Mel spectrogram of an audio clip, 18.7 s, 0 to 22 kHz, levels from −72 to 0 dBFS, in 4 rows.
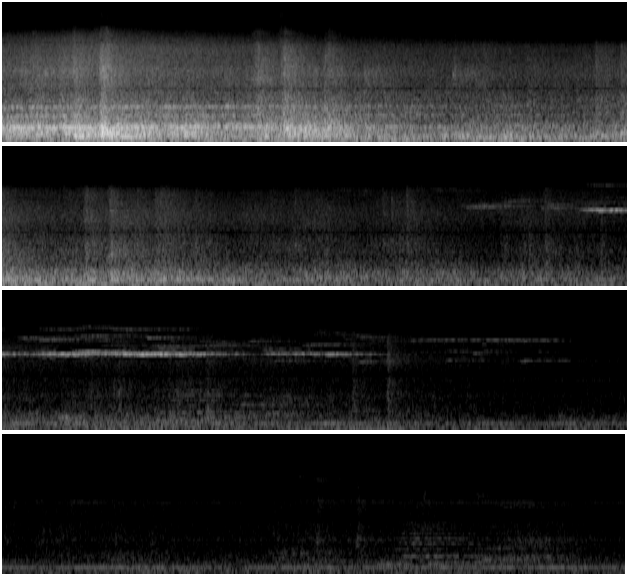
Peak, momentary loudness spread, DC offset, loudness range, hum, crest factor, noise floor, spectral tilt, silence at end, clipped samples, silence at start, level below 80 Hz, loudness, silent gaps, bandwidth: -6 dBFS; 23 LU; under 0.1%; 22 LU; none; 26 dB; -57 dBFS; -5.5 dB/octave; 1.35 s; under 0.1%; 0 s; -48 dBFS; -28 LUFS; none; 15.5 kHz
